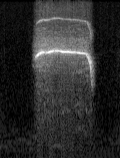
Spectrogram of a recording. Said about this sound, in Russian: Там, ой, на дереве кто-то огромный и свистит.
